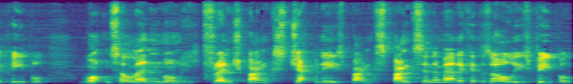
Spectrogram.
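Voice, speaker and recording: Here a man speaks with a Liverpool accent at a high pitch. He moves at a fairly quick pace with ordinary pitch variation. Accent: Scouse (Liverpool). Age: 60s. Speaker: former councillor. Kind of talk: interview. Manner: halting, many repetitions.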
